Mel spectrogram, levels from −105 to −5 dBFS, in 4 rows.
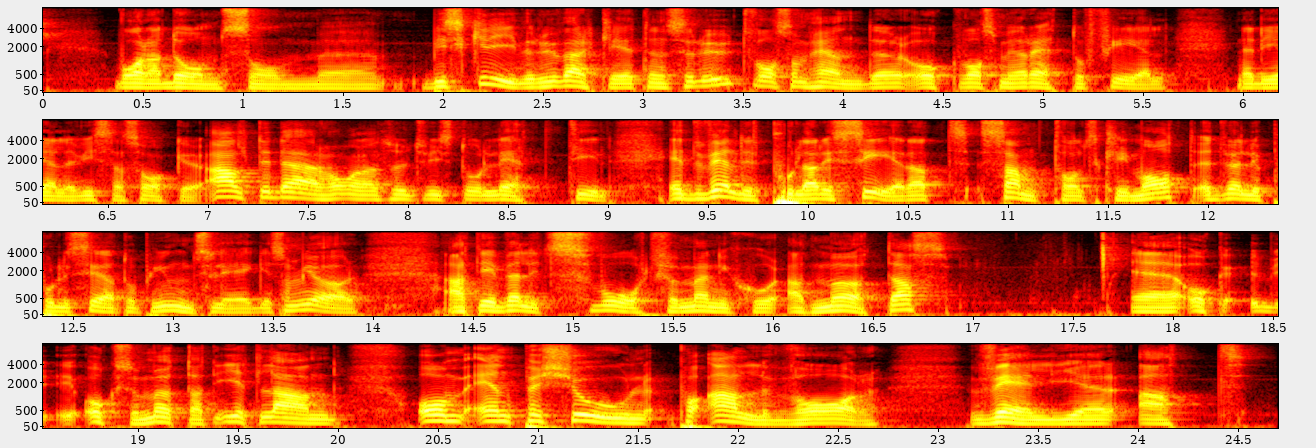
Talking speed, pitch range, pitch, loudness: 155 wpm, 105-130 Hz, 115 Hz, -25 LUFS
